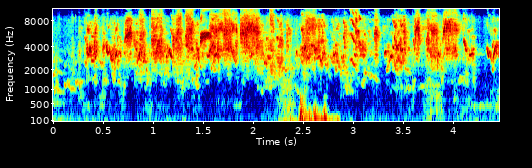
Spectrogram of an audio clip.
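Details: A pair of breeding budgies warbles in busy, scratchy high chirps with one short break; a brief low thud sounds around the middle of the steady chatter.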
